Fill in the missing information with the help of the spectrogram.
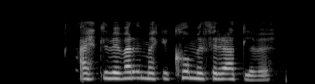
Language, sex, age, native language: Icelandic, female, 12, Icelandic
